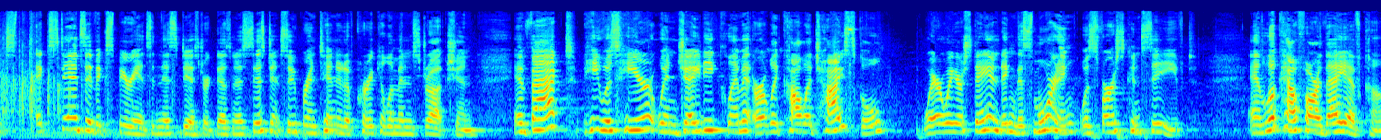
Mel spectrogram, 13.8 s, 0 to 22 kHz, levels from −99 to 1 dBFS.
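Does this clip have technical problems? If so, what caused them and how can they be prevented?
No, this clip has no technical problems, so there is nothing to prevent.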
